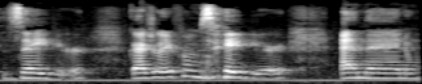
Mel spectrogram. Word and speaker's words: Xavier: then I went to zavier University so I'm a Xavier University Alum and yes that's how you say it's not Xavier it's Xavier graduated from Xavier and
